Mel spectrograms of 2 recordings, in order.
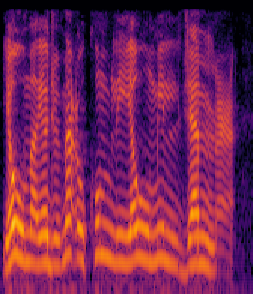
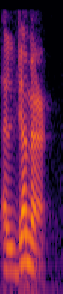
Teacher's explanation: والميم هنا ساكنة وليست هي من أحرف القلقلة، فحين تسكينها لا نظهر في تسكينها شيئا من القلقلة · Shown in: first take · وإنما يكون سكون خالصا من القلقلة.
